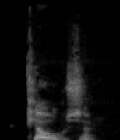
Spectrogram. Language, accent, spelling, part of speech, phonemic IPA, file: French, Canada, closes, verb, /kloz/, LL-Q150 (fra)-closes.wav
- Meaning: 1. second-person singular present subjunctive of clore 2. feminine plural of clos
